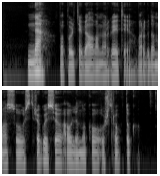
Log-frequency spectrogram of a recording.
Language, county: Lithuanian, Marijampolė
